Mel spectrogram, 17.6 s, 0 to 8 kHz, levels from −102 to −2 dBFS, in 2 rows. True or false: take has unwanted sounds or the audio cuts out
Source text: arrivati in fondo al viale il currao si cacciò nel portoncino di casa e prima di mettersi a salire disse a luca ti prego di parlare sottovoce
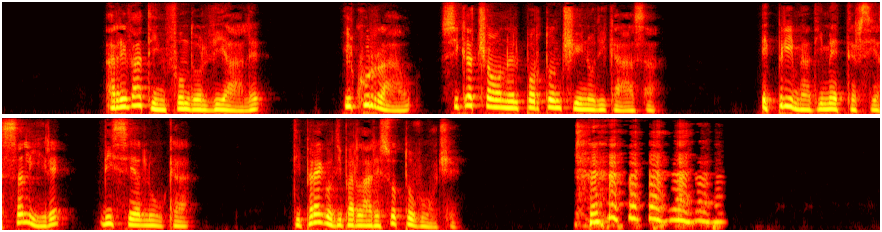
true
